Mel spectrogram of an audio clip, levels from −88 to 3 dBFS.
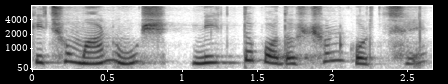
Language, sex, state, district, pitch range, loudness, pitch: Bengali, female, Tripura, West Tripura, 275-330 Hz, -17 LUFS, 310 Hz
